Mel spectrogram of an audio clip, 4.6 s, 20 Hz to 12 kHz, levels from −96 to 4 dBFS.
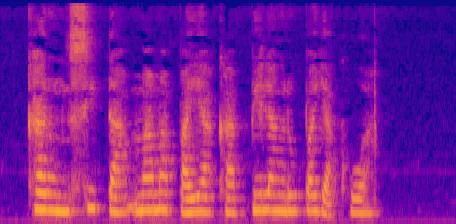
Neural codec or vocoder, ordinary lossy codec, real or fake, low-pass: none; AAC, 32 kbps; real; 10.8 kHz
